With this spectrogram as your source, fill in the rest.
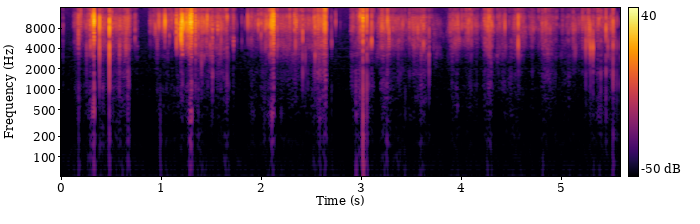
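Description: A bristle paintbrush brushes over clear plastic cling film stretched across a round microphone's grille. It makes bright, crinkly, scratchy swishes with sharper crackling bursts scattered throughout, against a low rustling bed.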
